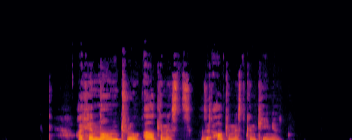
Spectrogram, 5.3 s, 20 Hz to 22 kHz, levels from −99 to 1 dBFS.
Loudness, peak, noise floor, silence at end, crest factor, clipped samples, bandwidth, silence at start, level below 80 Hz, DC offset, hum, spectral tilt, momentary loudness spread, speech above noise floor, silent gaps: -33 LUFS; -14 dBFS; under -90 dBFS; 1.1 s; 22 dB; under 0.1%; 14 kHz; 0.95 s; -74 dBFS; under 0.1%; none; -5 dB/octave; 12 LU; over 57 dB; none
